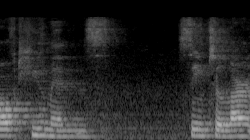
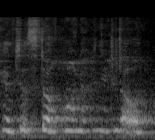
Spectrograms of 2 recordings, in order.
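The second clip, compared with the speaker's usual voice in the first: higher and softer, mocking meekness; mock timid voice; 9 semitones higher, 9 dB quieter than usual. Mimicking timid people to her viewers, high soft mock. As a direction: play the scared one wanting peace. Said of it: "as long as they think you're just".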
